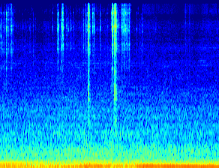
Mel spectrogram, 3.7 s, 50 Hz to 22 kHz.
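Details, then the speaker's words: 2011 Volvo C30 T5 R-Design with Simons exhaust, driving slowly in first gear in a parking lot: a low steady drone with buzzing and rattling, louder beside a wall. The rear muffler is suspected. "You'll hear it more when I'm against the wall. I can't really explain it. It's like a buzzing noise, a rattling."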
